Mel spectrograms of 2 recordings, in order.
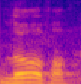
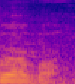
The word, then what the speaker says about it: Louisville: Louisville. Louisville. Louisville. It's spelled like Louisville, but it's Louisville.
